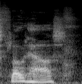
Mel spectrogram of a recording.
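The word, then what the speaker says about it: Vloothuis: last name is not spelled the way it's pronounced. It's Float House.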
